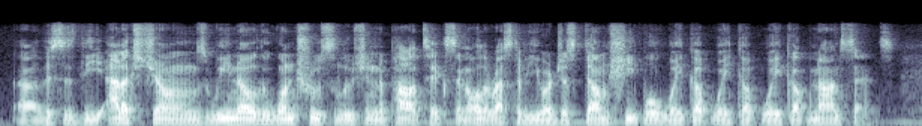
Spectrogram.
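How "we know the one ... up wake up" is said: ordinary talk, nothing marked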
